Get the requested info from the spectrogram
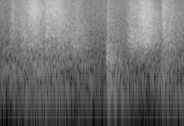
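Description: Felt whiteboard eraser wiped across a whiteboard in two long rubbing strokes.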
